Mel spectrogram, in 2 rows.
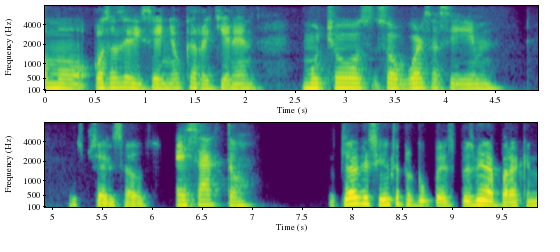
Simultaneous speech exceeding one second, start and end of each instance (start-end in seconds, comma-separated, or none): none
